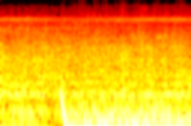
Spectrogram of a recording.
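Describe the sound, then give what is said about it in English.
A steady drone of aggressive bees buzzing around a very dangerous hive in a residential area fills the air, with a sudden gust of low, rumbling wind noise washing over it partway through. “Let's just stand here for a minute and see how aggressive these bees are.”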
